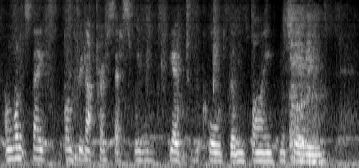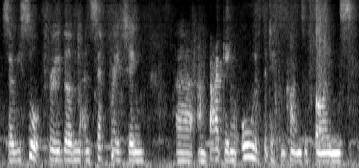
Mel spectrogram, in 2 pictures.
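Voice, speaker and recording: A woman, the finds manager at a dig, explaining her work in a steady, practical way. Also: low voice, moderate pace. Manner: steady and practical, with some fillers. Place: outdoor excavation site. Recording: noisy outdoor recording.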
